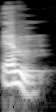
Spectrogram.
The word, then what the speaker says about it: em: Alternatively, another popular size unit is em, which can be pronounced as m.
